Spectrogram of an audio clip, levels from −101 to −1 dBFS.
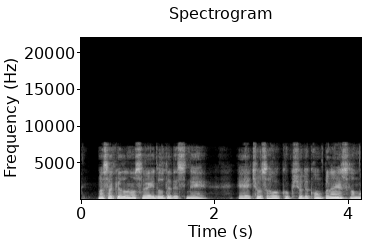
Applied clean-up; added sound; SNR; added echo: neural mask model DeepFilterNet 3.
